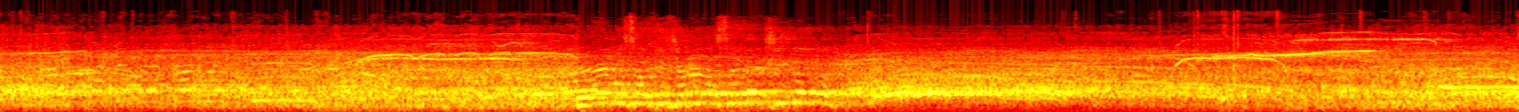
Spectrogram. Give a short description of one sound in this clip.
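A rock band plays loudly, heard from within a large echoing hall.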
